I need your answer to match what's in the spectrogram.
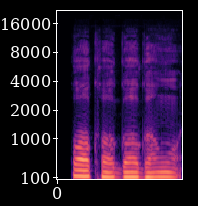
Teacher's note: উচ্চারণ জিভের পিছনের অংশ একদম উঁচু হয় আল জিভের কাছাকাছি। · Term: কণ্ঠধ্বনি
